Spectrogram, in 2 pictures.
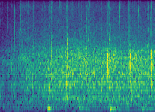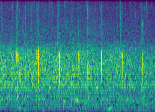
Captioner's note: audience applauding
